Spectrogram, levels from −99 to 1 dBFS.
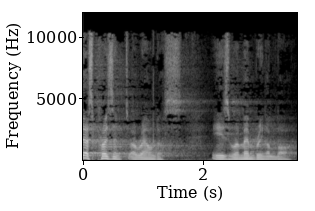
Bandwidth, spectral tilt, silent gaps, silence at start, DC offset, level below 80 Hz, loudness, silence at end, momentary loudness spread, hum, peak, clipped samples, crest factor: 11 kHz; -5 dB/octave; none; 0 s; under 0.1%; -58 dBFS; -28 LUFS; 0 s; 13 LU; none; -10 dBFS; under 0.1%; 18 dB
